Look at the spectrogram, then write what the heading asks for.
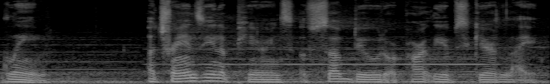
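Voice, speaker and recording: An actor playing a gentle, caring, protective man in a stage drama reading. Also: sits low, slow, big-room sound, music in the background. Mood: casual.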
